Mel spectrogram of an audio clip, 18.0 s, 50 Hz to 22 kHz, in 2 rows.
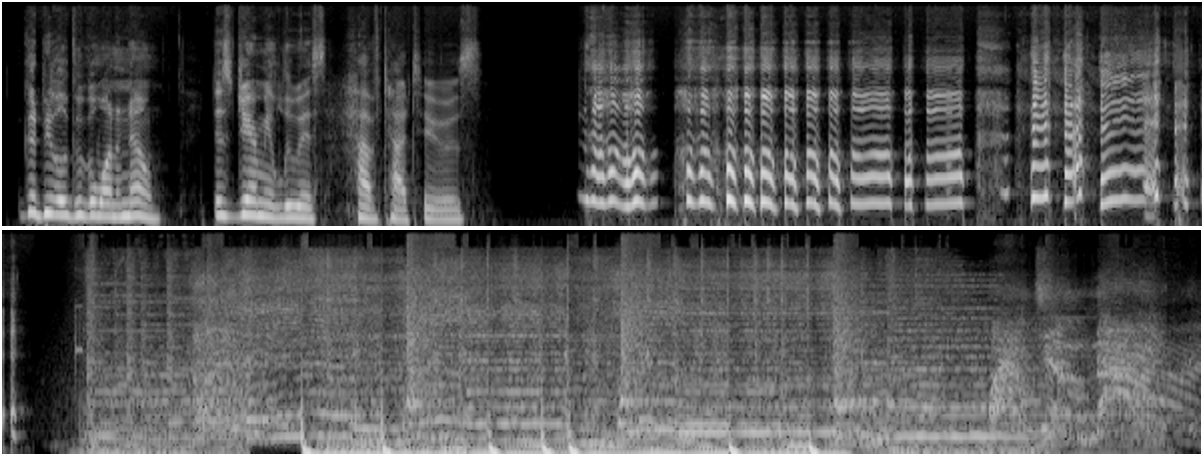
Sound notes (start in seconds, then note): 4.3 laughs; 9.6 upbeat music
